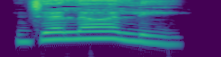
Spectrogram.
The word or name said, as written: ಜಲಾಲಿ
